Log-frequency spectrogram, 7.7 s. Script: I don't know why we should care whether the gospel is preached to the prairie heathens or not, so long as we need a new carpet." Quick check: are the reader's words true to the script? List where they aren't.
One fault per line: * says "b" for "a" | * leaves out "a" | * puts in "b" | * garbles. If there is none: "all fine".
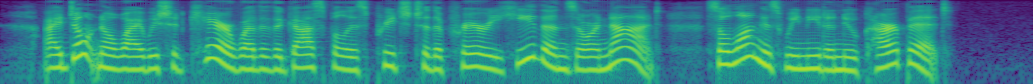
all fine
